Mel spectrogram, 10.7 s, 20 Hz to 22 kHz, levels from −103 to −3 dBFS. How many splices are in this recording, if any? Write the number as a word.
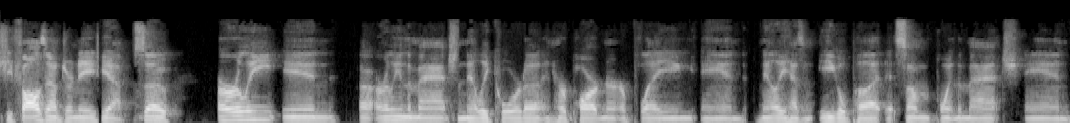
two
